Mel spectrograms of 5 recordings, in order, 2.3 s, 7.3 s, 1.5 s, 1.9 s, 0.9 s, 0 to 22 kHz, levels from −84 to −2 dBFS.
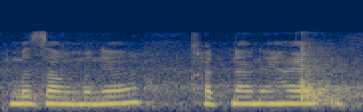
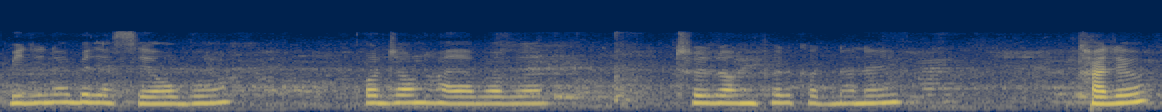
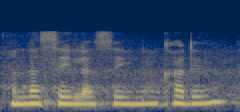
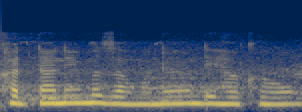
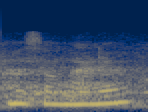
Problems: background sounds at intervals, background conversations at intervals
